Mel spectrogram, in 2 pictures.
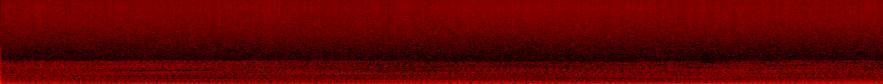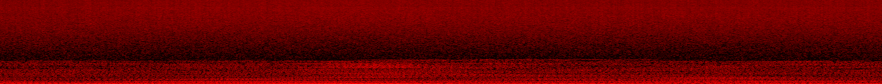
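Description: An electric heating element hums low and steadily.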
